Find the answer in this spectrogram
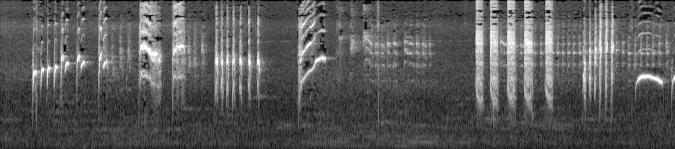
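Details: Greater green leafbird singing to spur other leafbirds into song, a lively jumble of bright rising whistles, rattling bursts and buzzy trills with brief pauses between phrases.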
